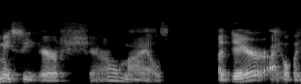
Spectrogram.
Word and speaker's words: Adair: right there let me see here Cheryl miles Adair I hope I said his name right that'd be right Adair a d a i r yeah right if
